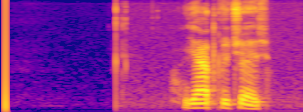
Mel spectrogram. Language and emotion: Russian, neutral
